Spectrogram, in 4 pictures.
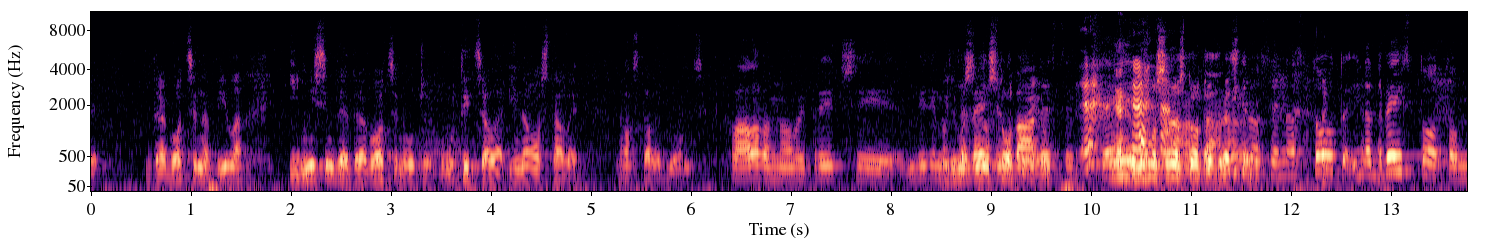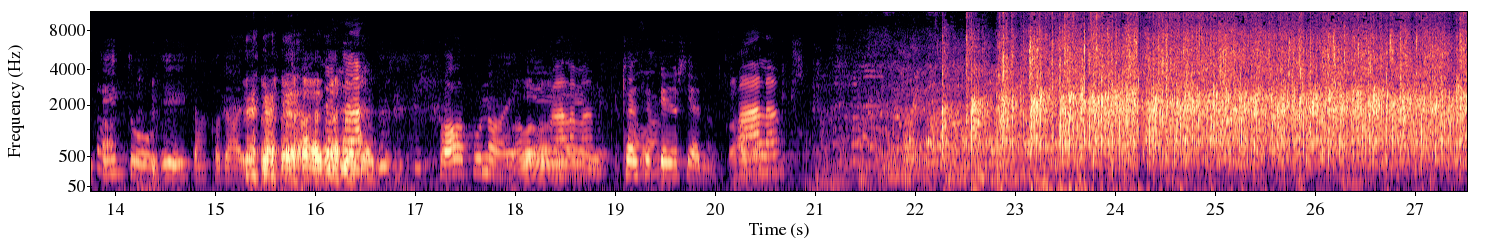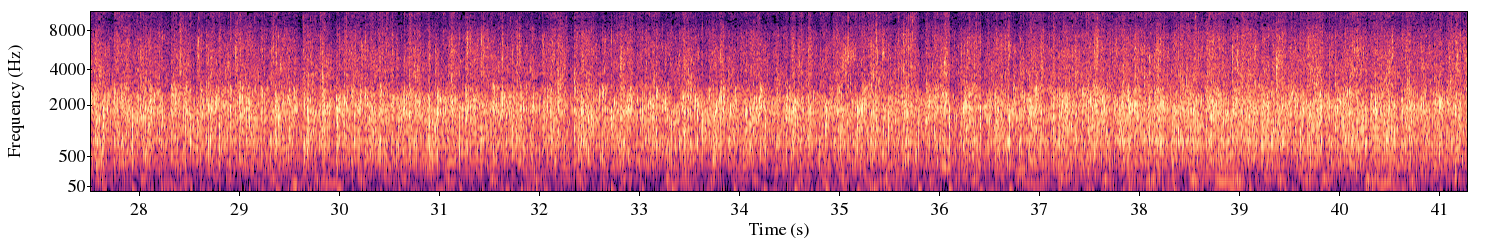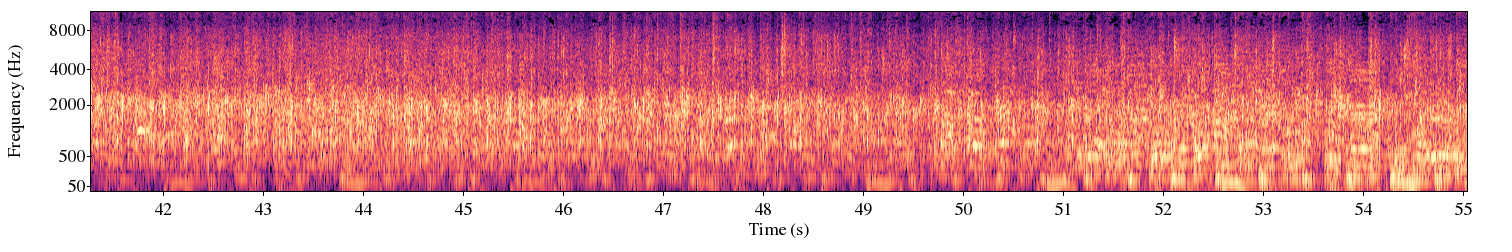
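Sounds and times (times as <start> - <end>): audience applauding: 21.4 - 55.0
music with a regular beat: 36.8 - 55.0.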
